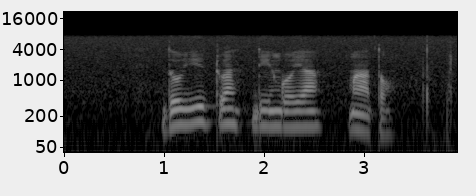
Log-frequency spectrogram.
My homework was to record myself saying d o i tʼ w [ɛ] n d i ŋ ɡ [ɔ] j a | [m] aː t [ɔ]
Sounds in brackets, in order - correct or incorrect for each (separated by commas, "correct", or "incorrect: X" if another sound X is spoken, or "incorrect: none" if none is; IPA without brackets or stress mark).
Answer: incorrect: a, correct, correct, correct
